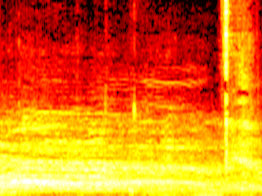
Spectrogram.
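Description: A live audience cheers and murmurs in a steady, dense wash of crowd noise for a few seconds, with one brief sharp sound near the end.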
